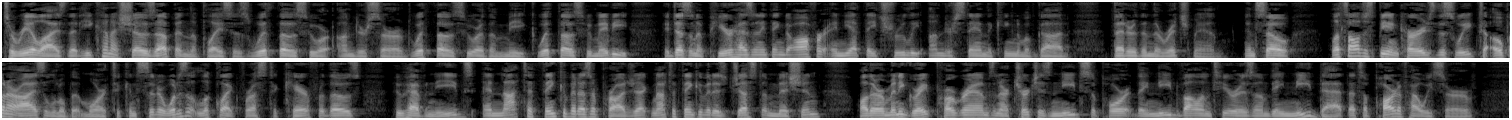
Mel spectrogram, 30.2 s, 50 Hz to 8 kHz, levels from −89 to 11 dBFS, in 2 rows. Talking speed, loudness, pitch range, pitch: 245 wpm, -28 LUFS, 95-115 Hz, 105 Hz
